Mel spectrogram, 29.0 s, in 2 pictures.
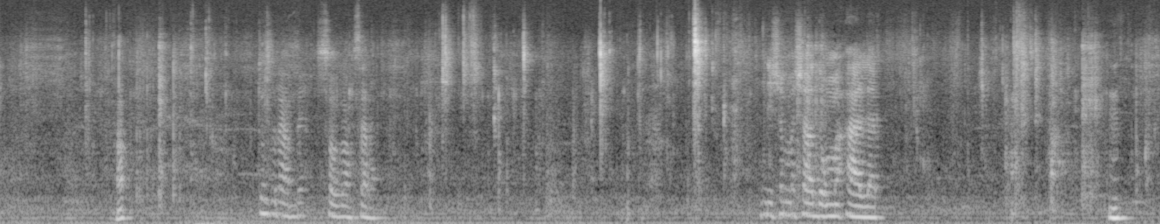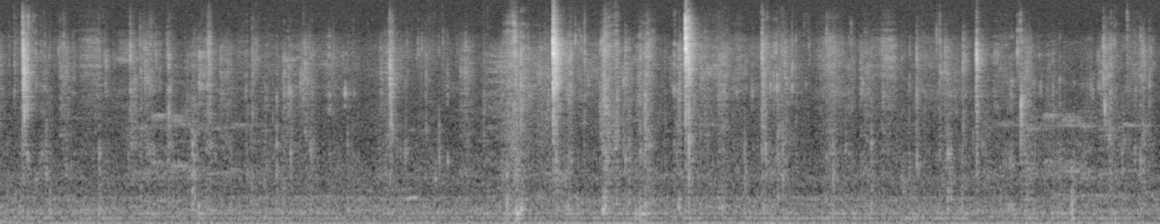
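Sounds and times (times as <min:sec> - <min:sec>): wet chewing: 0:00.0 - 0:09.5, 0:11.0 - 0:29.0
lip smacks: 0:23.0 - 0:23.3.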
